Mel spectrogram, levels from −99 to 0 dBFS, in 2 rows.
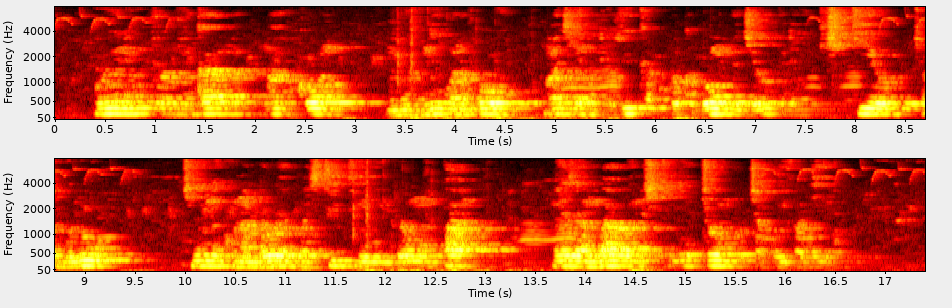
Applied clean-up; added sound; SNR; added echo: classical method WPE with log-MMSE.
